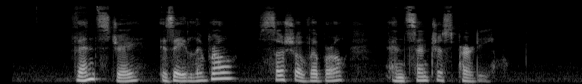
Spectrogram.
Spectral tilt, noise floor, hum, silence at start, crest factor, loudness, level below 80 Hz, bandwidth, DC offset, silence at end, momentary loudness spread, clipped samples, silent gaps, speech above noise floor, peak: -4.5 dB/octave; -61 dBFS; none; 0.75 s; 20 dB; -27 LUFS; -74 dBFS; 16 kHz; under 0.1%; 0.85 s; 9 LU; under 0.1%; none; 34 dB; -10 dBFS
